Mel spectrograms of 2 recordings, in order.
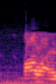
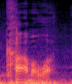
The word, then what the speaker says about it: Kamala: So say this word, comma. – Comma. – Okay, now say Kamala.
